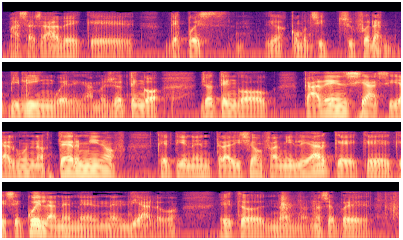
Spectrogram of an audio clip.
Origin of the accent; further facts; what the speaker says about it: Dock Sud, Buenos Aires Province, Argentina; Porque yo me mudé, yo soy del Dock Sur. El día que cumplí 13 años me mudé al barrio de River.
